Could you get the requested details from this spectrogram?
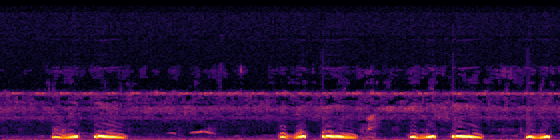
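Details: Spotted dove used as a decoy bird in trapping, giving mellow, low hooting coos in short two- to three-note phrases, repeated about every one to two seconds with pauses between, over quiet low background rumble.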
